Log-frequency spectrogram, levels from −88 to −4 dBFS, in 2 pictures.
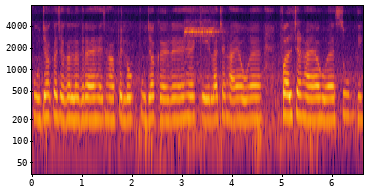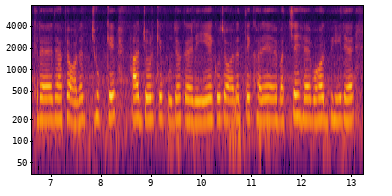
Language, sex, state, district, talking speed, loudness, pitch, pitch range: Hindi, female, Chhattisgarh, Rajnandgaon, 210 wpm, -23 LUFS, 200 Hz, 195-210 Hz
